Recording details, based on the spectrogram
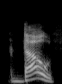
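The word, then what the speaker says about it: doubt: डी ओ यू बी टी डाउट शंका बघा डाउट डाउट हा शब्द बऱ्याच मुलांचा चुकतो स्पेलिंग आहे डी ओ यू बी टी डाउट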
